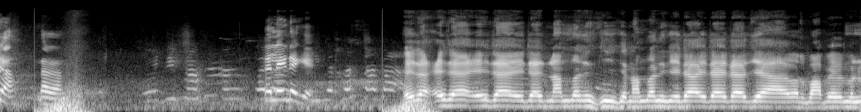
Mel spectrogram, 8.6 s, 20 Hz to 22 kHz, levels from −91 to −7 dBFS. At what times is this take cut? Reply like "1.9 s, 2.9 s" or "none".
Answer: none

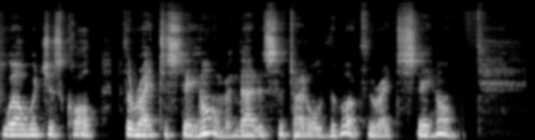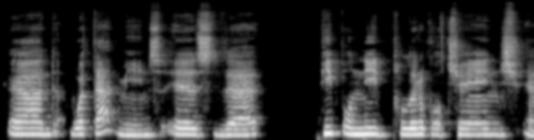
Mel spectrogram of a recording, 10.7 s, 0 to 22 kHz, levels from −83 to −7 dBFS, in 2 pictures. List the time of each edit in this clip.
none

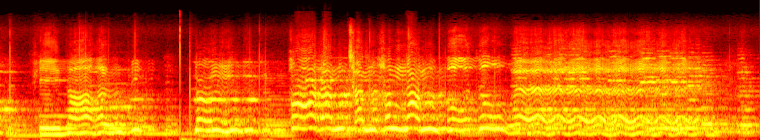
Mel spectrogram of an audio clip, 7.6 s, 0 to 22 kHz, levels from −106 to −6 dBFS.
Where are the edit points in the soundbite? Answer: none

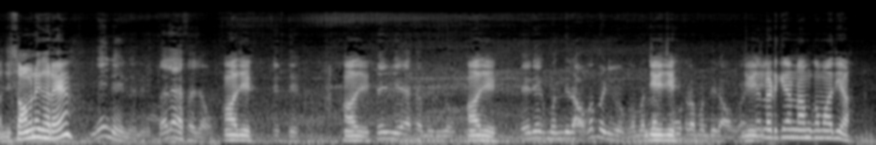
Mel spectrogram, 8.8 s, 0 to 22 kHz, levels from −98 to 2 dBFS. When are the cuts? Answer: 7.6 s

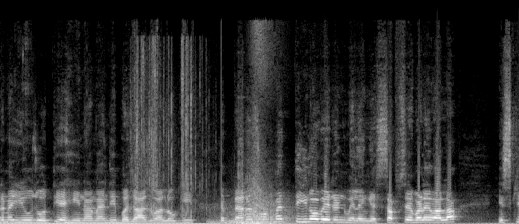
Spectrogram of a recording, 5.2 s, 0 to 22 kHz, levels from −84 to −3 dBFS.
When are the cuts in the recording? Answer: 2.3 s

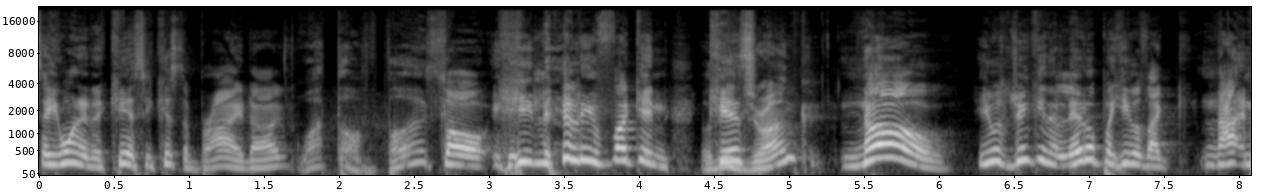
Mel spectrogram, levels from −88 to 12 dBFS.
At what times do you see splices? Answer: none

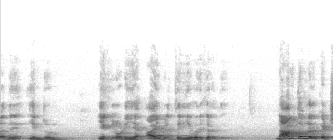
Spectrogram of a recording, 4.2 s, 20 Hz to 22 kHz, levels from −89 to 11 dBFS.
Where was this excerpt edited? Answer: none

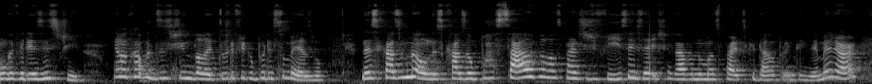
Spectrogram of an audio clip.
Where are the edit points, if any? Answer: 1.1 s

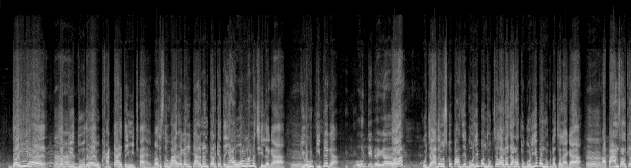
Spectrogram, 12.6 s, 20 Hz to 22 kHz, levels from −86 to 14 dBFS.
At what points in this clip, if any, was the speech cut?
3.2 s

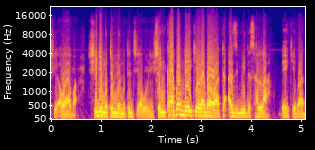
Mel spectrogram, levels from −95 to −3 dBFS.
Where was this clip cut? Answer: 2.0 s

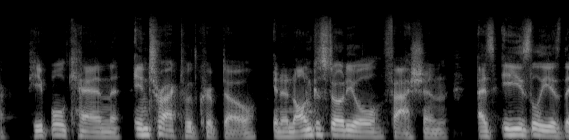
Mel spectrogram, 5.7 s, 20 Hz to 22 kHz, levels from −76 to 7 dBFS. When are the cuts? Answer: 1.3 s, 2.6 s

